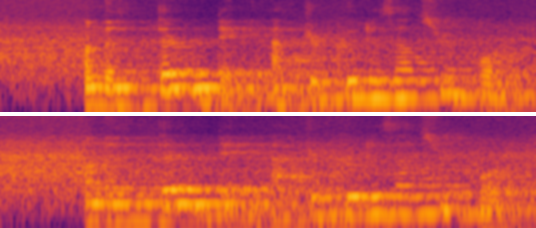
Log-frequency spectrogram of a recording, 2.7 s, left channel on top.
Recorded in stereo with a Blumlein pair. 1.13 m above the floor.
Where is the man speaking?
25° left, 3 m; by 2.7 s straight ahead, 1.9 m.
